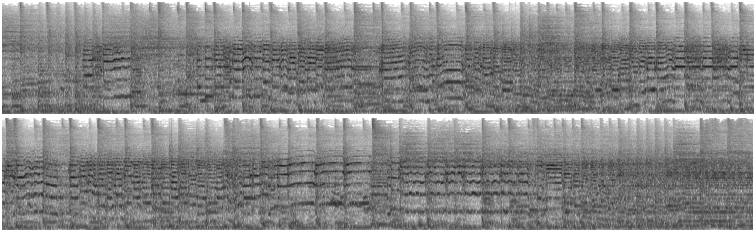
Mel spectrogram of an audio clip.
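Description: Live blues band with a Telecaster-style electric guitar playing a lead solo full of bent notes over bass and drum kit.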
